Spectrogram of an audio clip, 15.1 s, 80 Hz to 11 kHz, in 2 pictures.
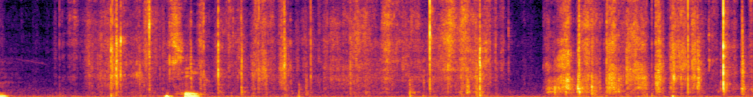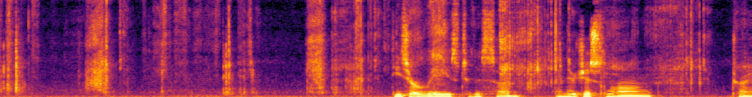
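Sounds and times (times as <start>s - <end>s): scissors snipping paper: 11.9s - 14.7s.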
